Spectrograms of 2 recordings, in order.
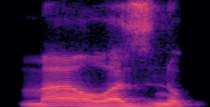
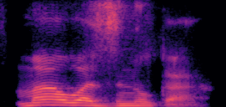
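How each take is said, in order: First: The last word ends on a bare consonant. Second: The last word ends with a short vowel. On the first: "boleh disukun ya, akhir kalimat" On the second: "Boleh dibaca"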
